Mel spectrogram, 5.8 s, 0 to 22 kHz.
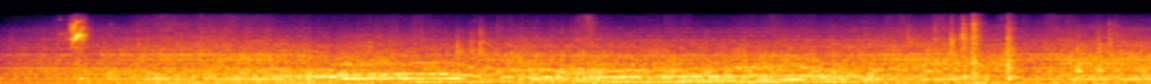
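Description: Kubota M5-091 tractor's four-cylinder turbo diesel running under way, heard from inside the cab, its engine speed shifting a little up and down. Two brief clicks come through, one about half a second in and one near the end.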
